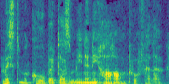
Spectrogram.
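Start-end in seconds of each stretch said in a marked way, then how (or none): none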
